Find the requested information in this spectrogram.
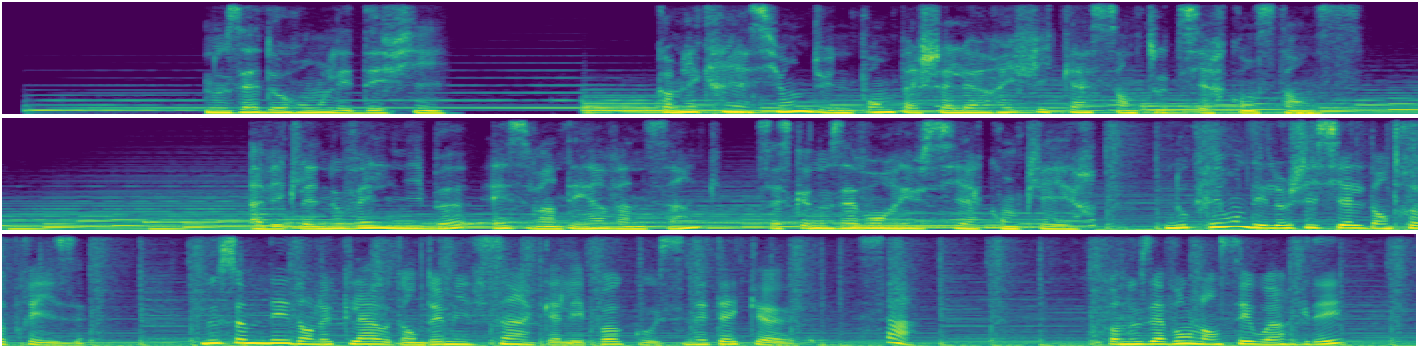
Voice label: Corporate BtoB Narration; Showreel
